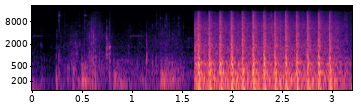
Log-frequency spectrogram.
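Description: Automatic gunfire in Rainbow Six Siege: faint footsteps and scuffling first, then a loud, close burst of about a dozen rapid, evenly spaced shots over the last second and a half.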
